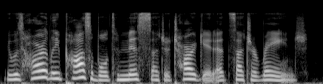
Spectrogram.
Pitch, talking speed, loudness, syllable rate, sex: 225 Hz, 240 wpm, -16 LUFS, 5.9 syllables/s, female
